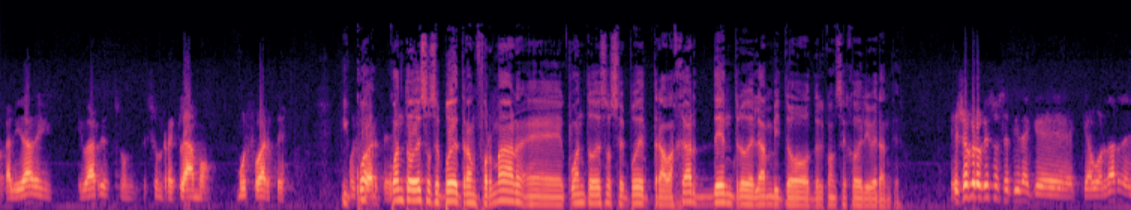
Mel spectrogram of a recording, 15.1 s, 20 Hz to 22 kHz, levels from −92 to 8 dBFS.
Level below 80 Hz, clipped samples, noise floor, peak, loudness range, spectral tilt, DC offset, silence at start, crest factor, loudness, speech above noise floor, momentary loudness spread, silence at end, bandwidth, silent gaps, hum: -48 dBFS; under 0.1%; -53 dBFS; 0 dBFS; 5 LU; -6.5 dB/octave; under 0.1%; 0 s; 16 dB; -15 LUFS; 38 dB; 15 LU; 0 s; 12.5 kHz; none; none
